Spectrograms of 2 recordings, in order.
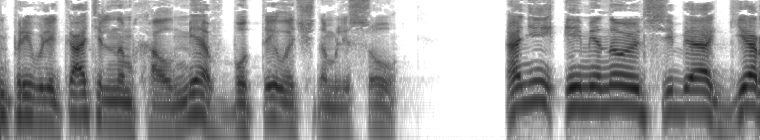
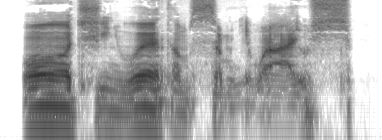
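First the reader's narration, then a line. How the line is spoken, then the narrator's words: Gloomy grumbling parrot. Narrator (Russian): мрачно пробурчал попугай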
